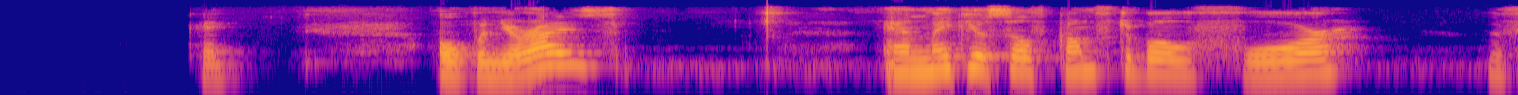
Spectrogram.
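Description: A middle-aged woman speaks calmly and clearly, close to a microphone.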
